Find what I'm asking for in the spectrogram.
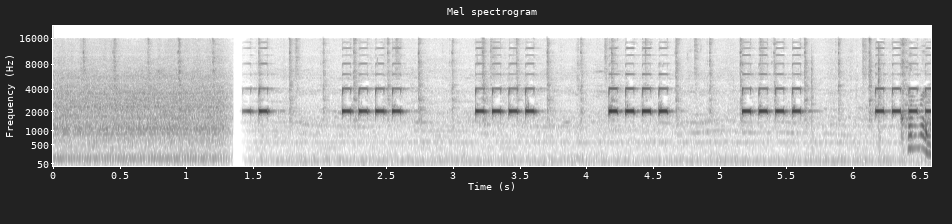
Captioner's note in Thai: เสียงนาฬิกาจับเวลาดัง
